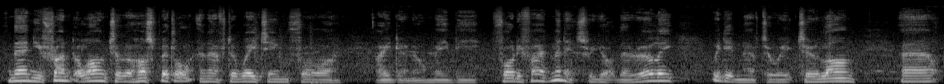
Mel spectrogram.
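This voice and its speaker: A man's voice: mid-range voice, a little hiss or hum, poor audio. An older British man with a cough and a congested voice, chatting casually to camera as an expat vlogger, rambling with many fillers and restarts. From Britain.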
